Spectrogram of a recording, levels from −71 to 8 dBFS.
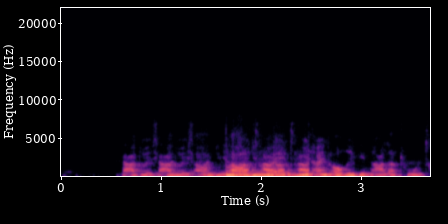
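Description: Speech clip with a doubled audio track from 0.90 to 2.48 s: a second full-band copy at roughly equal level trails by around 0.4 s, likely from a second capture path, and starts and stops abruptly. The microphone volume is stepped up twice, by about 9 dB at 1.65 s and about 3 dB at 2.67 s, lifting speech and background together.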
